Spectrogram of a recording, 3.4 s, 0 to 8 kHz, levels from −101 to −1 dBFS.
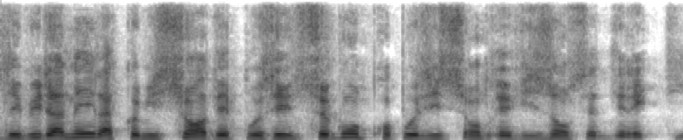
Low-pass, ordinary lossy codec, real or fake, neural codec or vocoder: none; none; fake; codec, 16 kHz, 2 kbps, FunCodec, trained on LibriTTS, 25 frames a second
